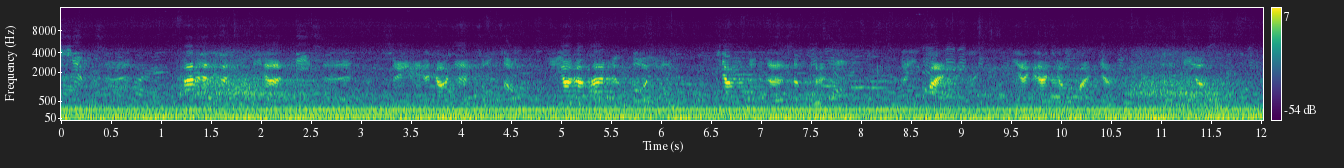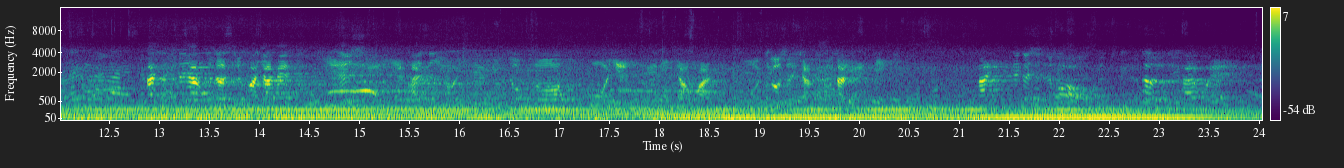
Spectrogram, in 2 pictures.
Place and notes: Ministry of the Interior, Taipei City - Nonviolent occupation
Nonviolent occupation, Zoom H4n+ Soundman OKM II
